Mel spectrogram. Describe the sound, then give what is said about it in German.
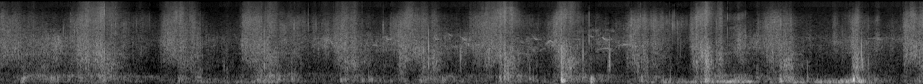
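Footsteps crunch along a path on a morning walk up toward a rest spot, a long run of even, regular steps at a steady walking pace with no talk. “wenn die gedämpft ist und ihr die Schritte genießen könnt.”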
